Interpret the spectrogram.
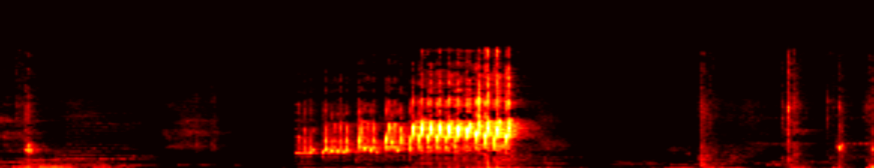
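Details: Flamboyan in energetic dense 'ngebren' song, used as a lure so other birds reply: a faint chirp, silence, then a loud, high, very fast rattling trill of about a second and a half, followed by scattered soft clicks.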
